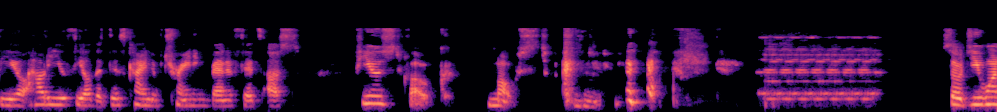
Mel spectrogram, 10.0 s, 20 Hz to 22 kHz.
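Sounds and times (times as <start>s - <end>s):
speech: 0.1s - 8.2s, 9.5s - 9.9s
telephone ringing with a steady electronic trill: 7.6s - 9.0s.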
